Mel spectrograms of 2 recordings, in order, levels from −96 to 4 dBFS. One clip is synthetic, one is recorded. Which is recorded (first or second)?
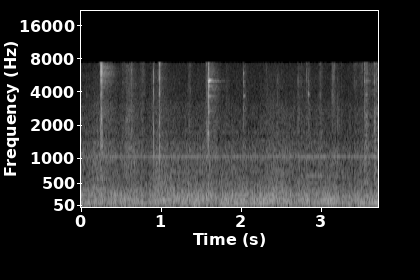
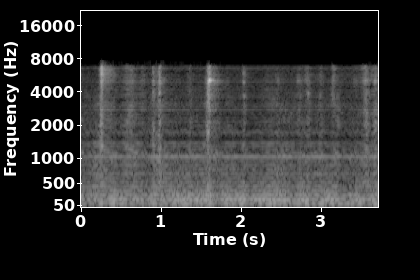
first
